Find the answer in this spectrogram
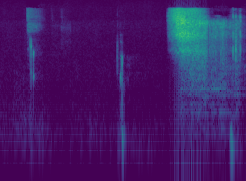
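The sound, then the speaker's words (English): Sipping a bubbly drink: two soft, brief mouth clicks, then a longer hissing, fizzy slurp that stays fairly loud before tailing off. “I'm going for another sip real quick.”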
